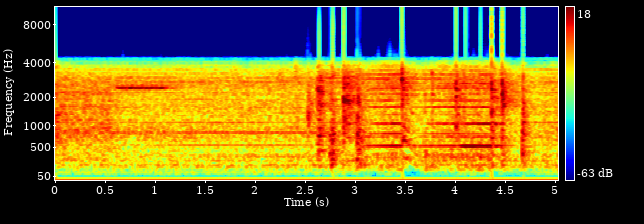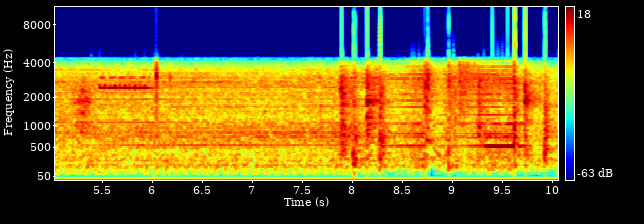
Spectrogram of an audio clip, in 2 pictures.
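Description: Polar 92 EMC guillotine paper cutter running a programmed cut sequence: a steady machine hum, with a short high beep about a second in and again about halfway. Each beep is followed a couple of seconds later by about two seconds of mechanical clattering and whining as the cutter works through its cycle.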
